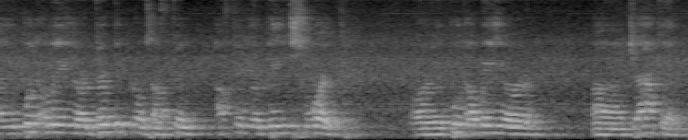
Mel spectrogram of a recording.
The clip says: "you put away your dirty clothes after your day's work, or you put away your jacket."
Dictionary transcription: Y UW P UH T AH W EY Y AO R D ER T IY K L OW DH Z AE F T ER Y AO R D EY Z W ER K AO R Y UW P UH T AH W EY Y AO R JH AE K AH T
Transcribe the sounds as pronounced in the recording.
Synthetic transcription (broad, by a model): Y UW P UH T AH W EY Y AO R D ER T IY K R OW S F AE F T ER Y AO R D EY S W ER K AO R Y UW P UH T AH W EY Y AO R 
